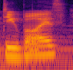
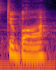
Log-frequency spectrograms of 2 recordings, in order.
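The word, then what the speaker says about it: Du Bois: I was mentally pronouncing that dub boys. No, it's Dubois.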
